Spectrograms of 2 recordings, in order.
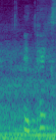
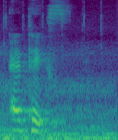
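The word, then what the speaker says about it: ethics: इथिक्स नहीं, एथिक्स ऐसे pronounce करो।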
